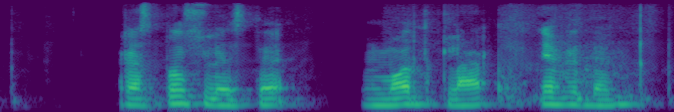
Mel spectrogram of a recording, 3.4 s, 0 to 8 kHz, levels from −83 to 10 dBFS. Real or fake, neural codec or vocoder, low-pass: fake; codec, 24 kHz, 3.1 kbps, DualCodec; 7.2 kHz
